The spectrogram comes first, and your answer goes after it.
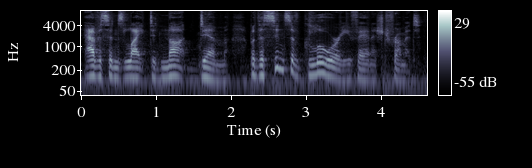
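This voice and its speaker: A man narrating a scripted fantasy audio drama in a dramatic, deliberate way, with a breathy voice. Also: mid-range voice, expressive.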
